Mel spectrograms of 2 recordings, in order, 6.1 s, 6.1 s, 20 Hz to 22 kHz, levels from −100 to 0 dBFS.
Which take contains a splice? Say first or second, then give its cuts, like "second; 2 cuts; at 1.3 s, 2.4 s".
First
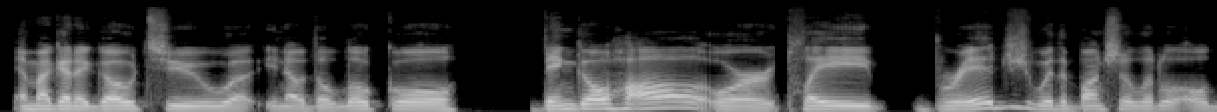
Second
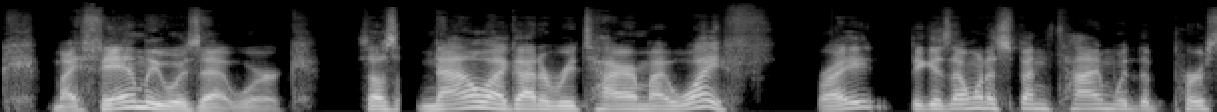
second; 1 cut; at 2.0 s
